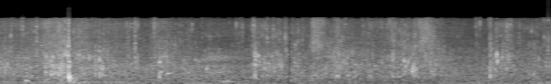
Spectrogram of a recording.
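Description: Fast river water rushing and splashing around a kayak in rough current just below a small waterfall, with many short sharp splashes; the loudest comes about a second in.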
